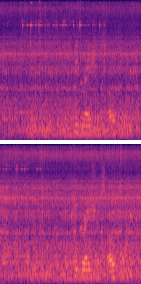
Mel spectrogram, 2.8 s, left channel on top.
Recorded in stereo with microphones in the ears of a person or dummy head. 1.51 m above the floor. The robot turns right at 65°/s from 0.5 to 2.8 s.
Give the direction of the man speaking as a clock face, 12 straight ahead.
5 o'clock.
